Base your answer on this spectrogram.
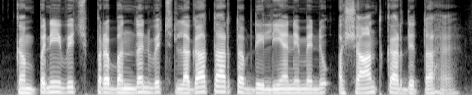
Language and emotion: Punjabi, sad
